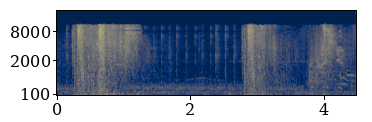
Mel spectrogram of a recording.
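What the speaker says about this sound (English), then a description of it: "Nice shooting, boy." Gunfire in Red Dead Redemption: two or three loud, rolling bursts of shots with a booming tail, separated by quieter stretches with game ambience.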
